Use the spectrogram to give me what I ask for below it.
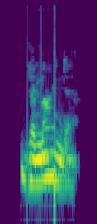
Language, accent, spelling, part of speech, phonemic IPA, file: English, Southern England, reminder, noun, /ɹɪˈmaɪndə(ɹ)/, LL-Q1860 (eng)-reminder.wav
- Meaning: 1. Someone or something that reminds 2. Writing that reminds of open payments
